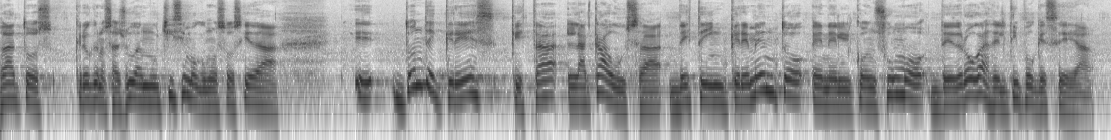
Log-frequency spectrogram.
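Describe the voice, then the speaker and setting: Over noticeable background noise, a man with a fairly high pitch talks at a very slow pace, his intonation lively. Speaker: radio host. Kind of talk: casual chat.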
